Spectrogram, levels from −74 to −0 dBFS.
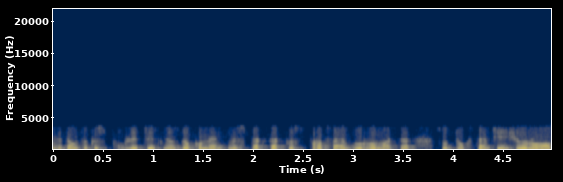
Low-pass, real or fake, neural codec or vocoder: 3.6 kHz; real; none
